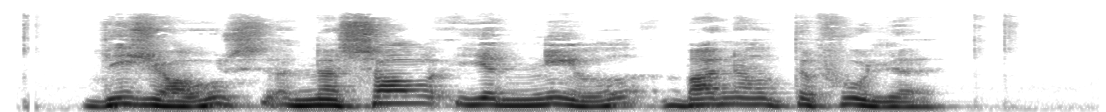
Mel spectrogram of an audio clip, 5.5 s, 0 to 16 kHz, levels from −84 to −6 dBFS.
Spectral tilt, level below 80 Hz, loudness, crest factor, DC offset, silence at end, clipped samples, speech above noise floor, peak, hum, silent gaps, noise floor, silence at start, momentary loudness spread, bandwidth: -7 dB/octave; -50 dBFS; -20 LUFS; 16 dB; under 0.1%; 0.8 s; under 0.1%; 42 dB; -4 dBFS; none; none; -60 dBFS; 0.4 s; 9 LU; 10.5 kHz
